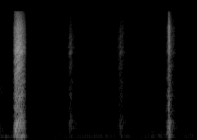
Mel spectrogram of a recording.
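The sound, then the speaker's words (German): Four sharp, forceful breaths from a fast rhythmic breathing exercise done with arm movements, about a second apart. The first and last are loud, puffy bursts and the middle two are faint, with silence between them and no talk. “Und dann atmest du wieder ein ziehst die Arme wieder hoch und. Mhm. Und das machst du jetzt ein bisschen schneller, also in einem höheren Tempo, dass das ungefähr so ist.”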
